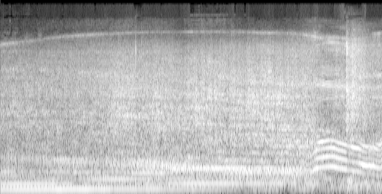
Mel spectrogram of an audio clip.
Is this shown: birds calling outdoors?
no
